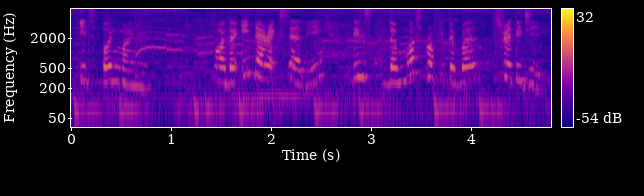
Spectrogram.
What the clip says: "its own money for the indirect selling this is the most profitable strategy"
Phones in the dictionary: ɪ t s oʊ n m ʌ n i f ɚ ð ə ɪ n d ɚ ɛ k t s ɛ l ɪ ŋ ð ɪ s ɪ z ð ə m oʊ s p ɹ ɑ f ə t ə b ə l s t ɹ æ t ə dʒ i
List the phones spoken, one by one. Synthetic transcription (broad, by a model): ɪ t s oʊ n m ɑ n i f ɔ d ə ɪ n d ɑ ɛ k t s ɛ l ɪ ŋ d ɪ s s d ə m oʊ s p ɹ ɑ f ə t ə b ə l s t ɹ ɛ t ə dʒ i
